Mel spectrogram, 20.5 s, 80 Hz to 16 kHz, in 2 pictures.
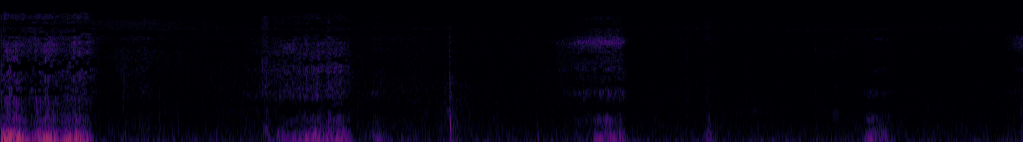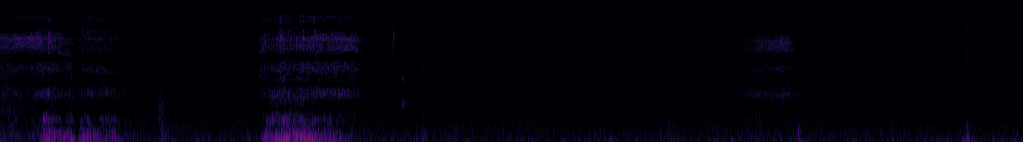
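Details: Snoring recorded 03/14/24: soft, low snoring breaths repeating every few seconds, fading toward the end, in a quiet room.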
